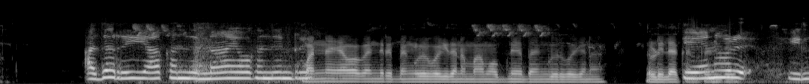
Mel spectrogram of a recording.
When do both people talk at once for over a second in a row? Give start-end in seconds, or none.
none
